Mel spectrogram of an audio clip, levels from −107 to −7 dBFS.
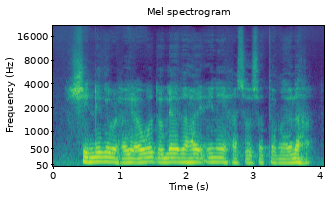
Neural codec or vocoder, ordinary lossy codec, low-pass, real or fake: codec, 44.1 kHz, 3.4 kbps, Pupu-Codec; none; none; fake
